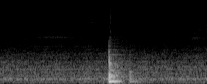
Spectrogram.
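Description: A glass bottle of gin set down on a tabletop: one sharp knock about a second in, then a lighter tap just after.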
